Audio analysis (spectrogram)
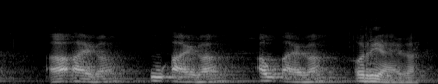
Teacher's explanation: इनका उच्चारण हम अपने जीवा के पश्च भाग, पिछले भाग की मदद से इनका उच्चारण करते हैं, इसलिए इनको पश्च भाग में रखा गया है।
